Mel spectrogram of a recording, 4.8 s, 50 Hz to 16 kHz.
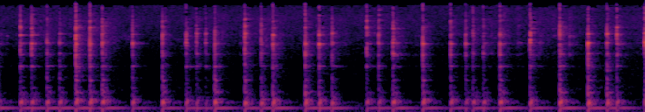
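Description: A solid oval drum practice pad with a black rubber top on a pressboard/wood base is drummed with wooden drumsticks in a quick, steady pattern of about 31 strokes. Each stroke is a short, dry, woody tap with a low, dull body and very little brightness, dying away almost at once.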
